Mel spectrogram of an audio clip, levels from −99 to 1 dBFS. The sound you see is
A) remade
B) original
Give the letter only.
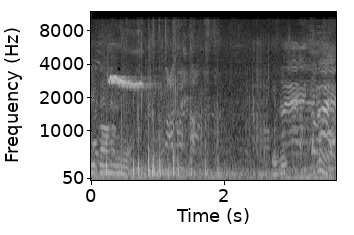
B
